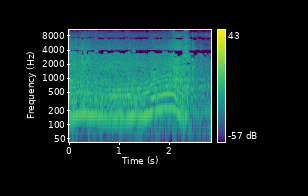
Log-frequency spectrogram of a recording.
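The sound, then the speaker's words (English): Ewan Hanke's Aston Martin race car engine hums at a steady idle as it is started to rejoin the race, revs up and sags back down, then stalls and drops noticeably quieter near the end. It is loud, with no voices. “He got it fired back into life very quickly, but that was at least 2 seconds cost delay.”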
